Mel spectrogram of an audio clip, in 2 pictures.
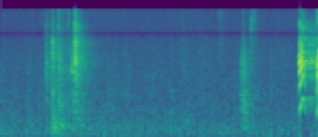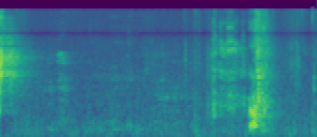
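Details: Catfish, a Rat Terrier, barks while rolling and playing, unsettled by a squeaker toy being squeezed. Sharp, broad barks come in scattered bursts about two seconds apart, against a steady faint high hiss.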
